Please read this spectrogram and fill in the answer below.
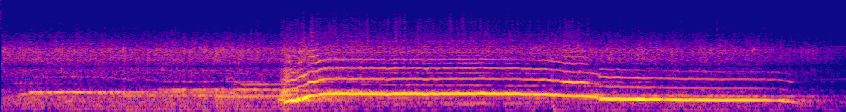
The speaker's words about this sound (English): Cut to the White House and a bunch of wolf howls, then a message from the president.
